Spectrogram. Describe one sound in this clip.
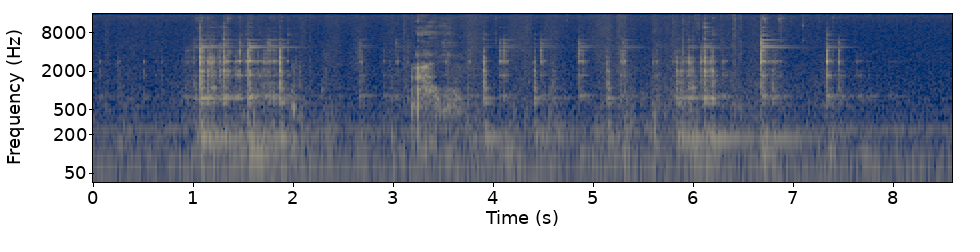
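A young man talks casually close to the microphone.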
